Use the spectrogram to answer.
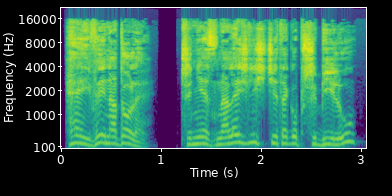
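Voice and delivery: insistent shouted question; calling out. A narrator's reading. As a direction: call across to the men below. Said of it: "wołał znów ślepiec".

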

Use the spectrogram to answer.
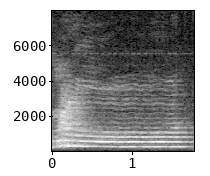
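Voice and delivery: long, loud, held vroom; engine vroom. Acted. Duck in a helmet ready to race, loud engine noise. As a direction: imitate a revving engine on one sustained note.

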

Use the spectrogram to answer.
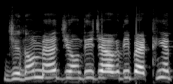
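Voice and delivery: ordinary talk, nothing marked

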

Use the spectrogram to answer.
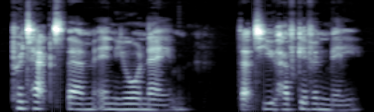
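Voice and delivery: normal talking voice

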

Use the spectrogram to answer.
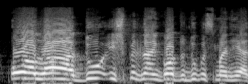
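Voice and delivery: a touch of overjoyed crying out, opening loud; the found man blurting out his thanks; joyful. Acted. Man who finds his camel again calling to God, mild joyful outburst. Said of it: "sagt vor Freude".

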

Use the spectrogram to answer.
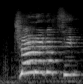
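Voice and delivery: high shouted farewell; loud cheerful goodbye. Real, not acted. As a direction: call out goodbye. Loud sign-off.

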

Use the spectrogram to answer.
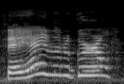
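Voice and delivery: high sing-song phrase for a parrot; teaching a parrot. Shown as a demonstration. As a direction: pitch it up so the bird copies it.

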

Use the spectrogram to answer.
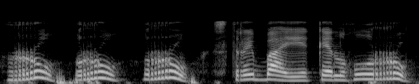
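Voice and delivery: long trilled R in "Ру" and "кенгуру"; clear R articulation. Shown as a demonstration. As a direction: bounce through "Ру, ру, ру", then slow "кенгуру". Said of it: "Чітко вимовляєте звук Р".

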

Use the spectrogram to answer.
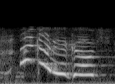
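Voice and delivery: high, excited squeaky dog voice; voicing the pet in a laughing high pitch; talking for the dog. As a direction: answer as the dog, high and gleeful. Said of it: "She goes".

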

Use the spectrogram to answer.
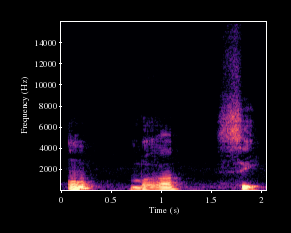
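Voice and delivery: "Embrasser" very slowly, in three separate beats; syllable by syllable. Shown as a demonstration. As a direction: sound out "Embrasser" with pauses. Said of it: "Lis les mots". (« Embrasser » très lentement, syllabe par syllabe)

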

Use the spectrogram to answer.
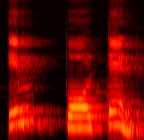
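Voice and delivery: slow "इम्पॉर्टेंट" in three separate beats; syllable by syllable. Shown as a demonstration. Teacher showing three syllables, "इम्पॉर्टेंट" said part by part. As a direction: break "इम्पॉर्टेंट" into "इम", "पॉर", "टेंट" with pauses. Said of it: "अब इसमें देखिए आप three syllable".

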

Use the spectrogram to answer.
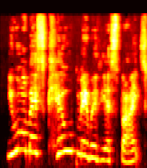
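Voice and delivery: high, indignant complaint; indignant cry. A narrator's reading. Emma spiked in the tent, indignant cry. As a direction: cry out, wounded and cross. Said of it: "cried Emma".

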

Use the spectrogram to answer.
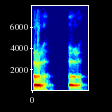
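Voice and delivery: "Eh, eh" como schwa, vocal neutra, corta y fuerte. Shown as a demonstration. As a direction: suelta dos schwas sueltas: "Eh, eh". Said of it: "¿Cómo era la schwa?". ("Eh" neutro y relajado, con volumen)

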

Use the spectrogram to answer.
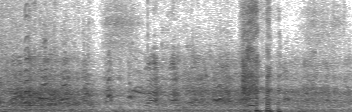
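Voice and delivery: high breathy mock Nicholson laugh; Nicholson cackle. Dad imitating Nicholson, a high breathy cackle. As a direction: let out a sly unvoiced cackle.

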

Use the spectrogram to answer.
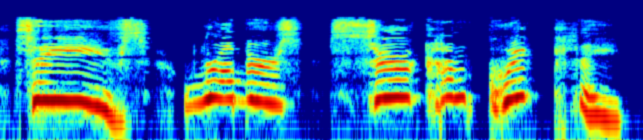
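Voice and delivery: high, screamed cry of alarm; panicked yell. A narrator's reading. Maid rousing the sleeping professor, panicked yell. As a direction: yell for help at a very high pitch. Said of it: "yelling at the top of her voice".

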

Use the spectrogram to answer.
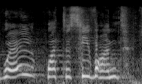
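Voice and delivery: high-pitched princess voice. Acted. Princess questioning her lady in waiting, high voice. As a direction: ask in a high, put-on voice. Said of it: "And the princess said".

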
